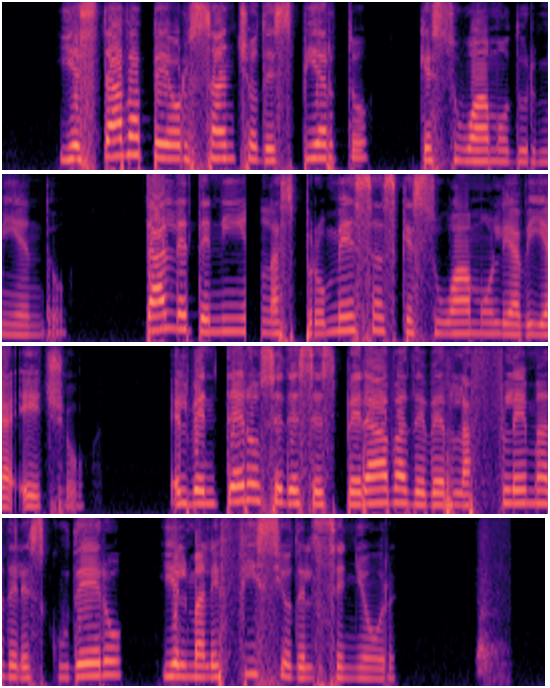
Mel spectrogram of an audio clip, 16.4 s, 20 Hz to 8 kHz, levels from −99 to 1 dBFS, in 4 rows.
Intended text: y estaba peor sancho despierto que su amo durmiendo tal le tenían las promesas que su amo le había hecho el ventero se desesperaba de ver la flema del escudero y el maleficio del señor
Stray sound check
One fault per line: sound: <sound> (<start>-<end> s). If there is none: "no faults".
sound: dropout (5.9-6.0 s)
sound: whoosh (15.8-16.1 s)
